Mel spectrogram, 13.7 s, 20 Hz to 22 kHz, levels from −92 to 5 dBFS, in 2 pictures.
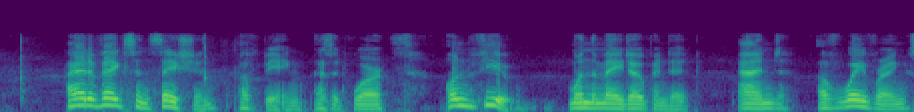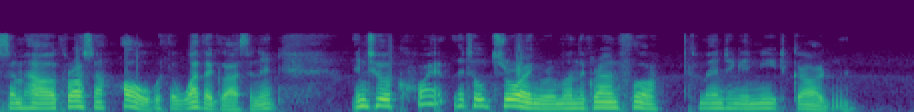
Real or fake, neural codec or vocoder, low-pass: real; none; 7.2 kHz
